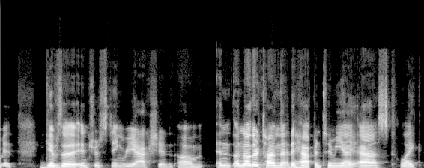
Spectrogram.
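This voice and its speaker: A woman's voice: on the low side, clear, resonant tone, no room sound, clean studio sound. A woman casually sharing personal experiences in a group discussion, in an informal, conversational way.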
